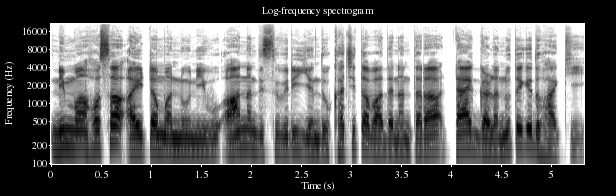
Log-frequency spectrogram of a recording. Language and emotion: Kannada, neutral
